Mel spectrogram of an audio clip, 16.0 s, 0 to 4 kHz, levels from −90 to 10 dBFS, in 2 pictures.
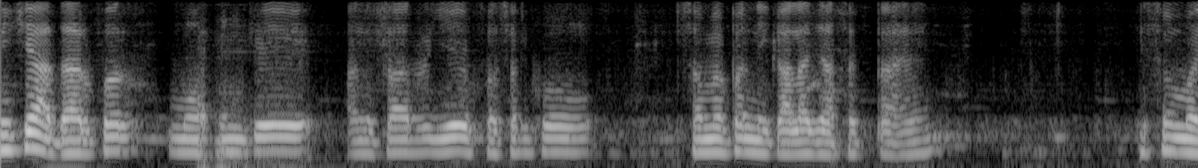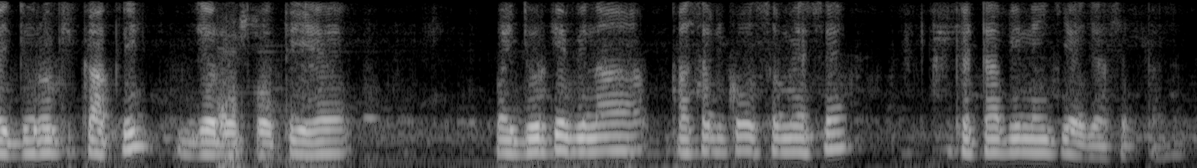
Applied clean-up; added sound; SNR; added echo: neural separator model SepFormer DNS4.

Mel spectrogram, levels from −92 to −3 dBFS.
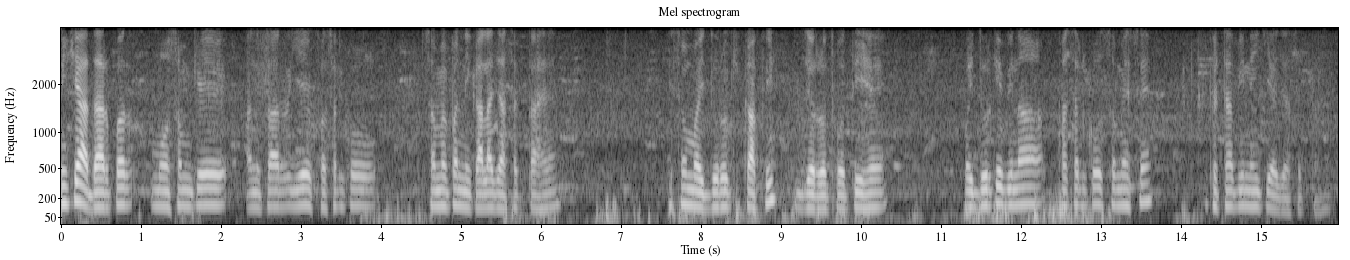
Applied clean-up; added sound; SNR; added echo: none; none; none; none.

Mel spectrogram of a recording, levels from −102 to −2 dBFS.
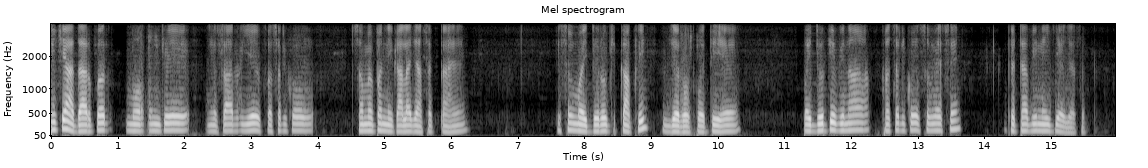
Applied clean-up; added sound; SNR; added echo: neural separator model SepFormer WHAMR!.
